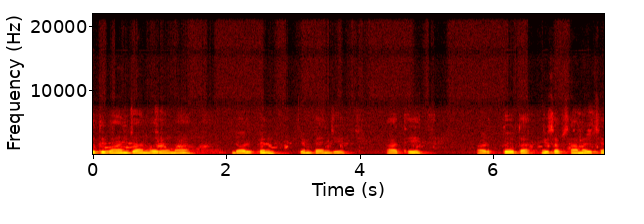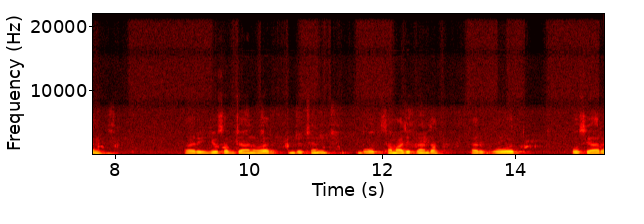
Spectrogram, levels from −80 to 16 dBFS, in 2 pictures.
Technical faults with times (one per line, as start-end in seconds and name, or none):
0.08-2.96 echo leak
3.50-4.01 echo leak
4.84-5.15 echo leak
6.55-8.27 echo leak
9.53-10.63 echo leak
11.24-11.35 echo leak
12.49-12.70 echo leak
14.09-14.34 echo leak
